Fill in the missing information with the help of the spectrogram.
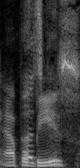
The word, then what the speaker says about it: Applebee's: Applebee's. Am I saying it right? Applebee's? – Applebee's.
